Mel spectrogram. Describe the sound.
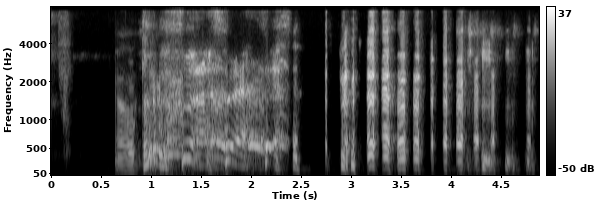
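Wheezing laughter: after a stretch of talking comes a rapid run of short, breathy, rasping bursts.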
